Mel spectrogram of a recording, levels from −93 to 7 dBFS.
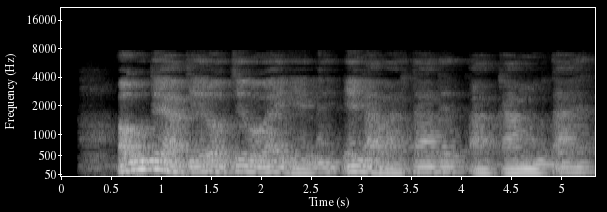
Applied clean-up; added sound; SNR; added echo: none; none; none; reverberation time 0.6 s.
